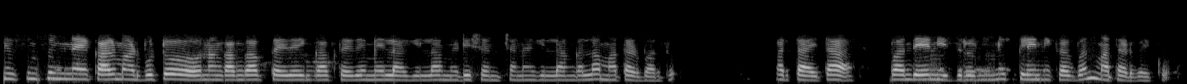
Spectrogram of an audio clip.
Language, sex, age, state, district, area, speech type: Kannada, female, 45-60, Karnataka, Bangalore Rural, rural, conversation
